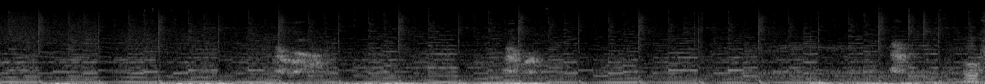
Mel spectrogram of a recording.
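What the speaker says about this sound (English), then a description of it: "Oh, my dogs are going crazy." Several dogs barking and yipping insistently indoors, close and continuous over a steady background hum, with a few whimpers mixed in.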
